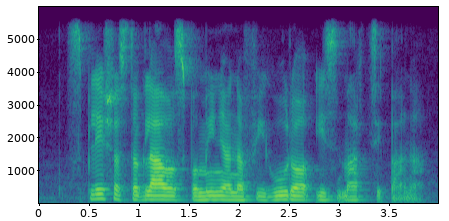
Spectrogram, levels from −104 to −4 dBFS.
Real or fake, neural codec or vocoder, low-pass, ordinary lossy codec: real; none; 5.4 kHz; none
